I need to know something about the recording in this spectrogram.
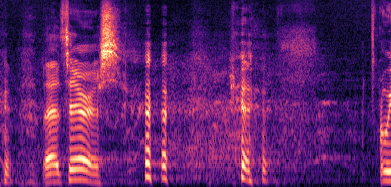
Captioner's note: laughs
